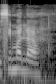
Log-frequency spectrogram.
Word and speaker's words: Simala: Ang ganda simala simala so simala ayun yung tamang pronunciation It's simala y libot ko kayo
